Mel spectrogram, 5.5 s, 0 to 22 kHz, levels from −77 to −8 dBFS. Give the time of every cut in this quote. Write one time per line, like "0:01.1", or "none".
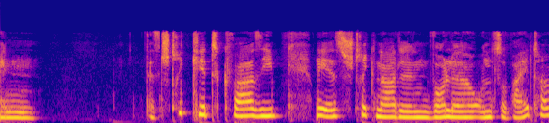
0:01.6
0:03.2

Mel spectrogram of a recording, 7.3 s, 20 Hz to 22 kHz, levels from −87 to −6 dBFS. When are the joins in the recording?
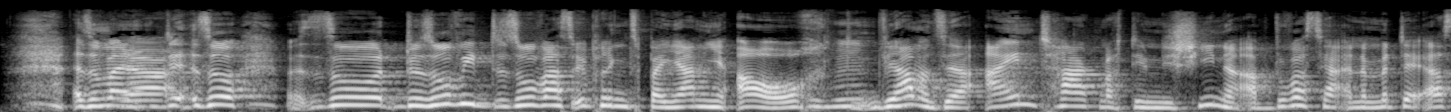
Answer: none

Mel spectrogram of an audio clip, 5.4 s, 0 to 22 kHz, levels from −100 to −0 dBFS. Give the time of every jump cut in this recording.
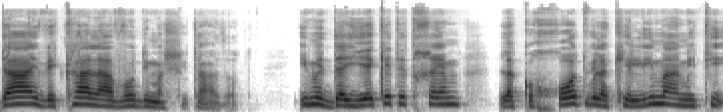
none

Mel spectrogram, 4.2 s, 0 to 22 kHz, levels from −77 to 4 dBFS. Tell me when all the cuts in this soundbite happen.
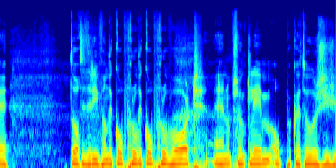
0:01.0
0:01.7

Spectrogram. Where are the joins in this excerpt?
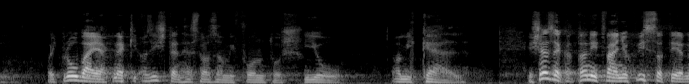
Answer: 0:01.3
0:02.0
0:03.0
0:04.9

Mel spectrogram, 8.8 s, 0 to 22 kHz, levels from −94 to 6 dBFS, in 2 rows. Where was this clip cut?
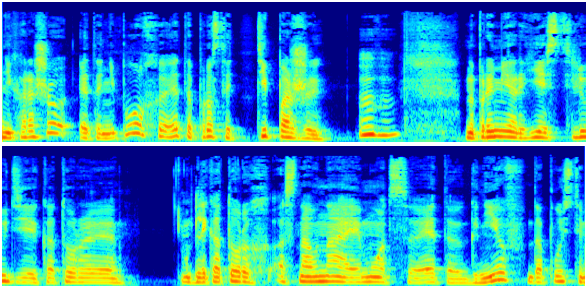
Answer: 0:05.4

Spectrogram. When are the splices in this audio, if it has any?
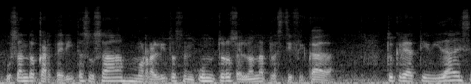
0:01.9
0:02.4

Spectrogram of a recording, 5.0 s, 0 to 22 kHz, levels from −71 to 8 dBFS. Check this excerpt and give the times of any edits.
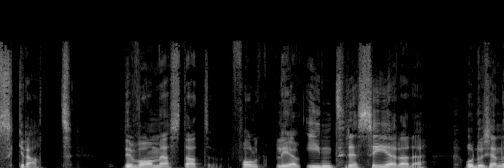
0:03.0

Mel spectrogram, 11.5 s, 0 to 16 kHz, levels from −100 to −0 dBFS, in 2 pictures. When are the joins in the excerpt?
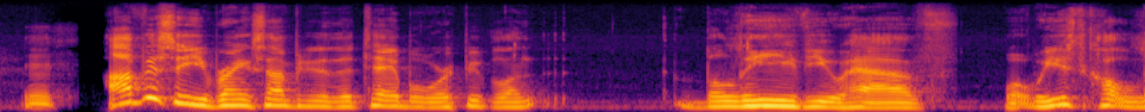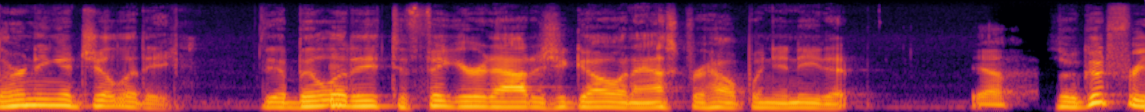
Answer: none

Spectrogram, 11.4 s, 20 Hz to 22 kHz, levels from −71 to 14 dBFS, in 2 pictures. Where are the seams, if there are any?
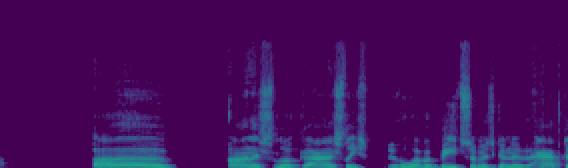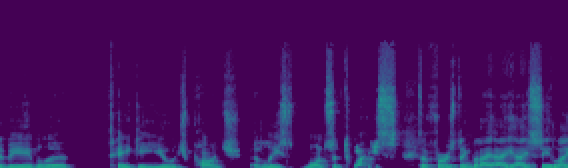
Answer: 0:09.9

